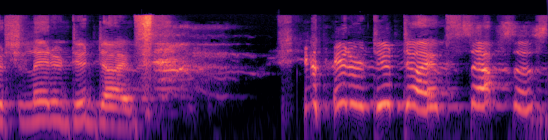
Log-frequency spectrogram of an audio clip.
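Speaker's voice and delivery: talking through laughter. Telling how a former child co-star later died: laughing while talking. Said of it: "I'm sorry I'm laughing".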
